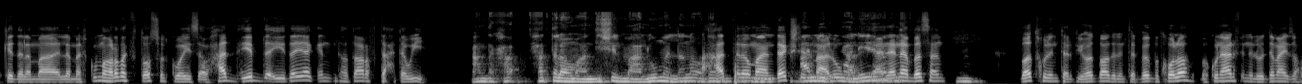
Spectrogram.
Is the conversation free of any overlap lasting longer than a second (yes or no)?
no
